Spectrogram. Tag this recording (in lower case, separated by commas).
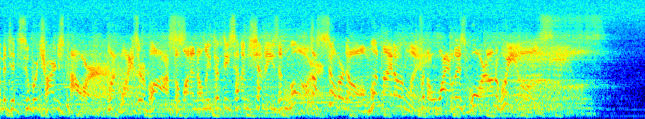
speech, vehicle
